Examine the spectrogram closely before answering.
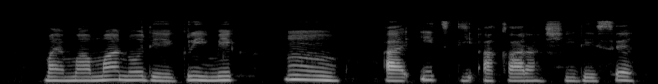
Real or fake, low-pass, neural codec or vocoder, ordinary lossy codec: real; none; none; none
